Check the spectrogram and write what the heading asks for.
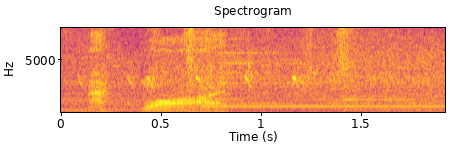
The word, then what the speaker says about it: McQuoid: McQuoid? Quad. One syllable. McQuoid. Well, 2 syllables. But the second part is 1 syllable. Wad. McWad. Is it Gaelic?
